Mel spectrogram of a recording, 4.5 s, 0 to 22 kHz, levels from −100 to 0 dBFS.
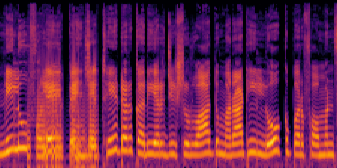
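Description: From 0.37 to 1.36 s, before "थियटर कैरीयर जी शुरूआति", the speech has a rigid 200 Hz metallic buzz: robotic sound from repeated short buffers, likely a 5 ms block replayed while about half the audio is skipped.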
